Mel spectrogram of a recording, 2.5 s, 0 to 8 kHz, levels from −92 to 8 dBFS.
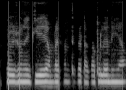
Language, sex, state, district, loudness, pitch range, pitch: Bengali, female, West Bengal, Jhargram, -26 LUFS, 180-185 Hz, 180 Hz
